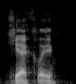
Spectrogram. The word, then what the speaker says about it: Kuechly: Luke Kuechly? – Kuechly.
